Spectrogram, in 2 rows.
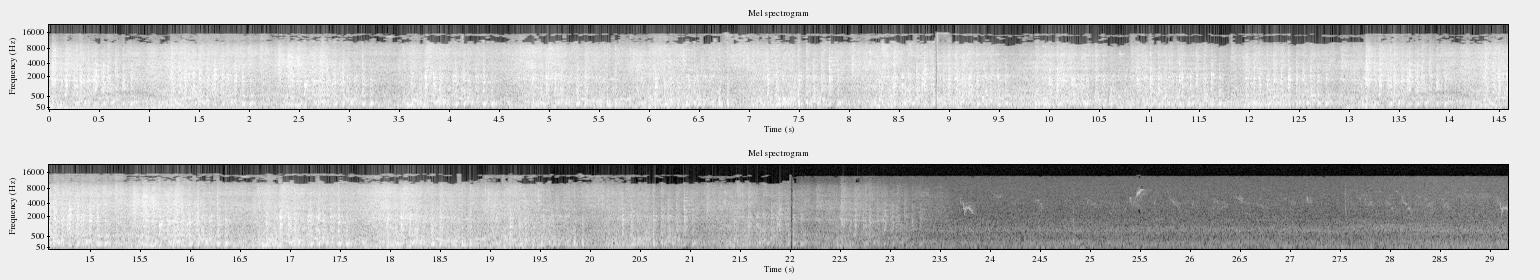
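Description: Freight train wagons rolling past close by, their steel wheels clicking over the rail joints in a regular rhythm. The sound fades away from about 20 seconds in and is gone by about 24 seconds, leaving faint outdoor quiet.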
